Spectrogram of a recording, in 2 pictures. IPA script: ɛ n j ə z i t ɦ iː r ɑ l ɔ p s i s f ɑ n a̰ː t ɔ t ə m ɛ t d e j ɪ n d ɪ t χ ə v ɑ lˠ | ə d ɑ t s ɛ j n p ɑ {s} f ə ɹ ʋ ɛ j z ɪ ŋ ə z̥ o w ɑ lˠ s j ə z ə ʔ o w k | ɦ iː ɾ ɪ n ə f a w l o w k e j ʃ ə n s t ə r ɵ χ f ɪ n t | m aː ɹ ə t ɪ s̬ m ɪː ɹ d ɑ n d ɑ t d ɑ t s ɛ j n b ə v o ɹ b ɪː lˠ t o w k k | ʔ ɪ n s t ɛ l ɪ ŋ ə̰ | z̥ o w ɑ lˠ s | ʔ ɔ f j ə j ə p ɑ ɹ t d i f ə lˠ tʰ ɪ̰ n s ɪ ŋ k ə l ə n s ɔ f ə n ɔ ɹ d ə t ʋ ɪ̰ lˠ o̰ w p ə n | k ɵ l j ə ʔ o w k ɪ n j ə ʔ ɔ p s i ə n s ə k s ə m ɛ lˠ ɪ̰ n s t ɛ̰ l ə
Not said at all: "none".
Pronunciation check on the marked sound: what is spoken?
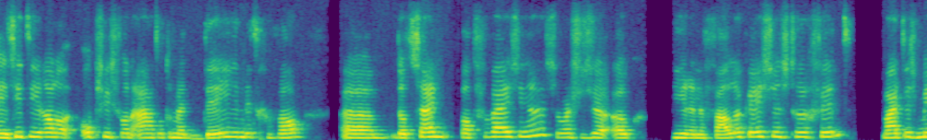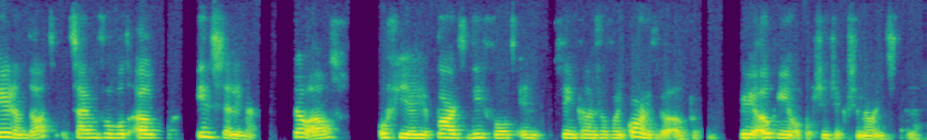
t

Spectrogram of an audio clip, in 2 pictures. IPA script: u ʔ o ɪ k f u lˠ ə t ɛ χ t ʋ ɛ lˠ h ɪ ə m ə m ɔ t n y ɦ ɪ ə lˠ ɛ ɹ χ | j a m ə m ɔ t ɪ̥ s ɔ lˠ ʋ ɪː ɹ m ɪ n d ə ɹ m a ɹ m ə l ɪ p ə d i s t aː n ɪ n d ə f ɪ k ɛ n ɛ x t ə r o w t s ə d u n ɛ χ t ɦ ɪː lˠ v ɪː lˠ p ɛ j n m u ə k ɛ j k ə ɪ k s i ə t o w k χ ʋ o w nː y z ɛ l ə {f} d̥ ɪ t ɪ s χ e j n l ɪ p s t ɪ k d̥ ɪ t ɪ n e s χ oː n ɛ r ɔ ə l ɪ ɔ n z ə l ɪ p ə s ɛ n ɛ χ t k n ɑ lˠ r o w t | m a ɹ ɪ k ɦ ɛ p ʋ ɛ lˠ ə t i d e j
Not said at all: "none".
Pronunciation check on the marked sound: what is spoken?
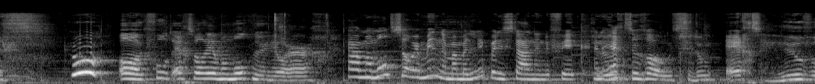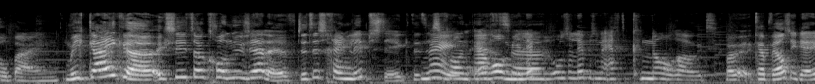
f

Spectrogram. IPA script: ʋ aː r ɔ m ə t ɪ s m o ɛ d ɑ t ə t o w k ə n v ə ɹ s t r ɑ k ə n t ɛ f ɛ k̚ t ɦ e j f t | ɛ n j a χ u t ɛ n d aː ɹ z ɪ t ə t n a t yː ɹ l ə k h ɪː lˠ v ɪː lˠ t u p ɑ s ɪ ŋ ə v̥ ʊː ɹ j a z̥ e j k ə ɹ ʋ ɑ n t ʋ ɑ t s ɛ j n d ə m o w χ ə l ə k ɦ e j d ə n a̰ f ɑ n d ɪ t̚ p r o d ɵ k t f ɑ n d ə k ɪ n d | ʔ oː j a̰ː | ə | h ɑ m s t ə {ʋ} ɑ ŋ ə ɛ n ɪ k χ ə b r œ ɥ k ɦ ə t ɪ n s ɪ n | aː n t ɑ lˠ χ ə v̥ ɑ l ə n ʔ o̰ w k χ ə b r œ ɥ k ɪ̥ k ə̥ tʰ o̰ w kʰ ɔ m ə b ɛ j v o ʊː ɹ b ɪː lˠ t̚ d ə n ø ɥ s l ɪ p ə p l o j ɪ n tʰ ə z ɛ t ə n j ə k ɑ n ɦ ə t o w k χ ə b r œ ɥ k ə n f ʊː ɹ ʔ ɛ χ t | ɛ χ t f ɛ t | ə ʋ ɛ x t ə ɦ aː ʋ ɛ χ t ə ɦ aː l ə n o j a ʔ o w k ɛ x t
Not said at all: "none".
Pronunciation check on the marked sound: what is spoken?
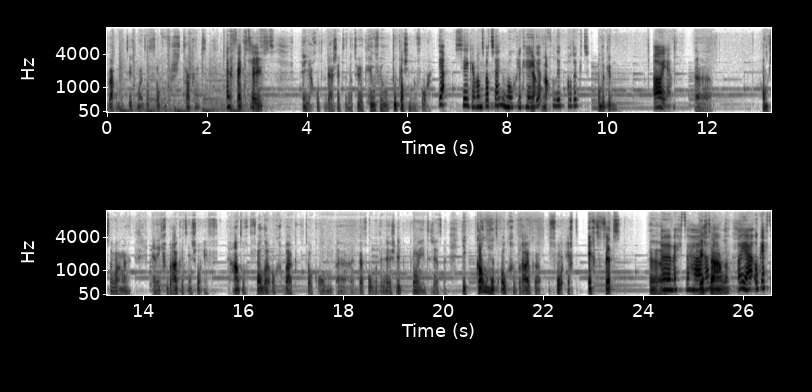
ʋ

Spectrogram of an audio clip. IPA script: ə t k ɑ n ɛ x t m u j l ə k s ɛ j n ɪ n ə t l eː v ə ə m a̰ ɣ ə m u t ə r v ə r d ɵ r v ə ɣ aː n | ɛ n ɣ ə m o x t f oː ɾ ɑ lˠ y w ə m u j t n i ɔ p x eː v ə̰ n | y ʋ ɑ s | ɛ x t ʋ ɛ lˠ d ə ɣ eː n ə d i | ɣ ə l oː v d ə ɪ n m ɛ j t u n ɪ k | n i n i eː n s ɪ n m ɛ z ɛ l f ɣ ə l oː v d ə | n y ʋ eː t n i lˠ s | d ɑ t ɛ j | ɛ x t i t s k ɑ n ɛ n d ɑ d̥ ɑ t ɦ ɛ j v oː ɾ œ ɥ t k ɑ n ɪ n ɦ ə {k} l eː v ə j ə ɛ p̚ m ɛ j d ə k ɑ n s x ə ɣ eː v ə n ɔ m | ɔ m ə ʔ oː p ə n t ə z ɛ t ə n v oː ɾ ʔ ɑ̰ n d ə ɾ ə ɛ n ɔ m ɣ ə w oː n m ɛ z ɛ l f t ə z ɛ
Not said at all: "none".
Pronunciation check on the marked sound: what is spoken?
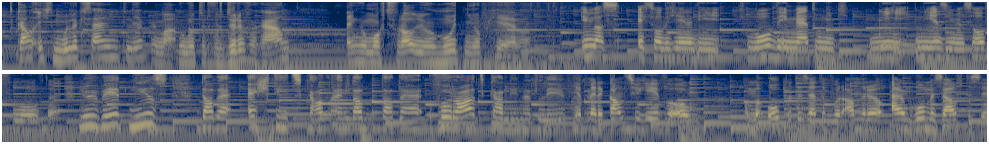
t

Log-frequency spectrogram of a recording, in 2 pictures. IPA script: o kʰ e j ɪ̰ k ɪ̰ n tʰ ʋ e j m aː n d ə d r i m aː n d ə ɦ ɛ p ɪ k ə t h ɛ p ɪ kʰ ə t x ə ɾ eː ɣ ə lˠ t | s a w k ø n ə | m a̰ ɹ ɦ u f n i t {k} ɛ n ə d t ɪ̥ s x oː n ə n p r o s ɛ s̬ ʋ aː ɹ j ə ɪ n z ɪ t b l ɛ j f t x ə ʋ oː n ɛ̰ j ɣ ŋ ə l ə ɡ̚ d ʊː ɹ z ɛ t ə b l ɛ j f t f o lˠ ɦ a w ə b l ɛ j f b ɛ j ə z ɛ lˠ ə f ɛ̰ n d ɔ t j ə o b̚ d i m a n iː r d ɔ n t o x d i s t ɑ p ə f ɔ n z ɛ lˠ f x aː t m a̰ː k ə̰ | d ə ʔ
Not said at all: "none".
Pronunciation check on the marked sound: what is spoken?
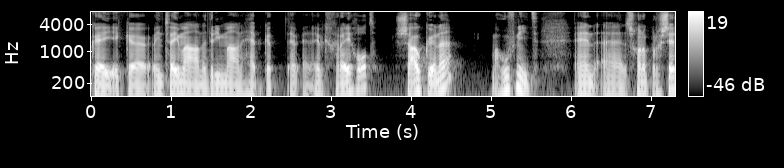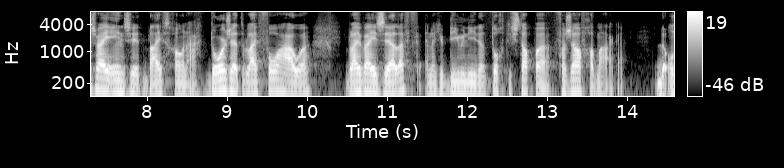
ʔ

